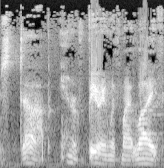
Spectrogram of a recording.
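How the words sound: The line is said in a harsh, heated tone. The speaker calls it right. "Her tone, it went over"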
